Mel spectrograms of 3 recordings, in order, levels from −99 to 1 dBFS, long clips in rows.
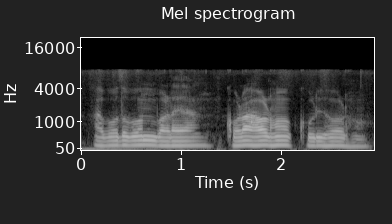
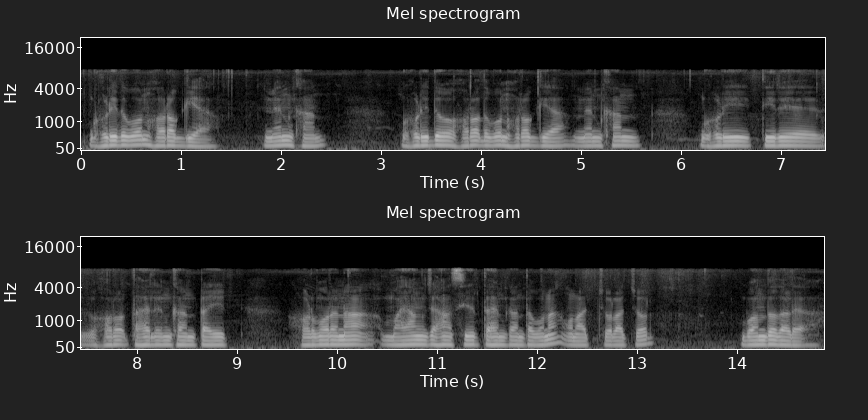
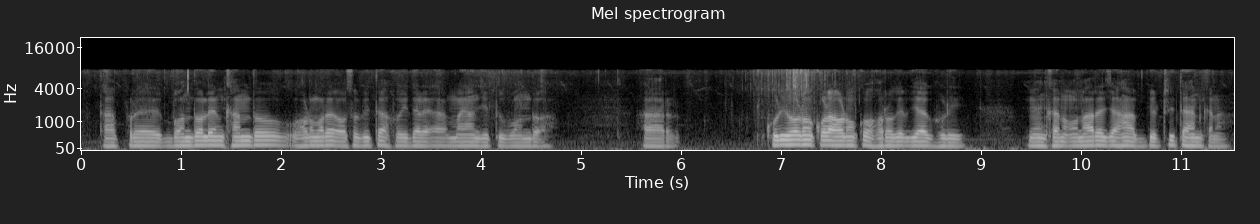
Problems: background conversations at intervals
